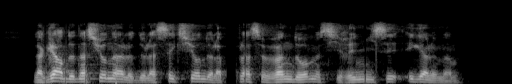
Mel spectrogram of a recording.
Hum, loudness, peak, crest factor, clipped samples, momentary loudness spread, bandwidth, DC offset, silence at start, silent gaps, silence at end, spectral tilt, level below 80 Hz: none; -24 LUFS; -6 dBFS; 20 dB; under 0.1%; 8 LU; 7.8 kHz; under 0.1%; 0.35 s; 2.30-2.35 s; 0.55 s; -3.5 dB/octave; -56 dBFS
